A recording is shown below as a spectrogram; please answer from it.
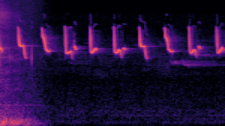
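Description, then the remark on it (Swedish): A chiffchaff sings a steady series of sharp, high two-tone notes, about eight evenly spaced chirps in a bouncing rhythm, clear, after a brief low rumble at the start. “Så av just sångarna så är gransångaren den som dyker upp först.”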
